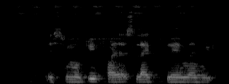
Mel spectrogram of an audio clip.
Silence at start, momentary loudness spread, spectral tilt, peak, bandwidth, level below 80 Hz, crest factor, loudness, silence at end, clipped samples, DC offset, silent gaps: 0.15 s; 11 LU; -5 dB/octave; -28 dBFS; 17 kHz; -80 dBFS; 18 dB; -44 LUFS; 0.15 s; under 0.1%; under 0.1%; none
